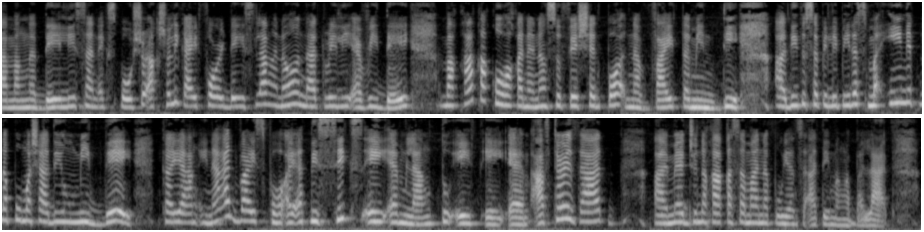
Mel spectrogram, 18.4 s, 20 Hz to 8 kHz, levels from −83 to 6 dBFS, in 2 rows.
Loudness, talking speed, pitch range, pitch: -20 LUFS, 195 wpm, 210-260 Hz, 240 Hz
